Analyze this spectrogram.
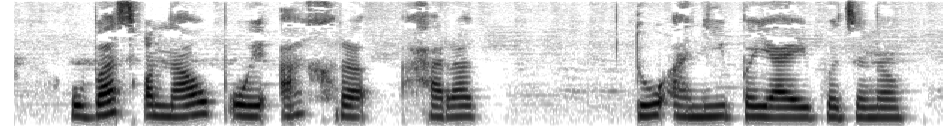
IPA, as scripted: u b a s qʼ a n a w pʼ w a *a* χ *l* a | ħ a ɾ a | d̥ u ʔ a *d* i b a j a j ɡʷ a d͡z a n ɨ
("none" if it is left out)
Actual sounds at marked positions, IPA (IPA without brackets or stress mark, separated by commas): a, r, n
